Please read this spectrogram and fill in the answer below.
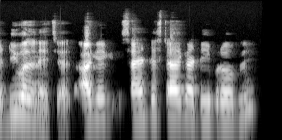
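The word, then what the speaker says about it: de Broglie: आगे साइंटिस्ट आएगा डी ब्रोगली, या उसे डी ब्रॉय कहते हैं, मगर स्पेलिंग कुछ ऐसी है।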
